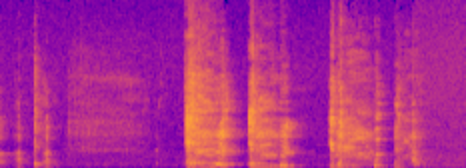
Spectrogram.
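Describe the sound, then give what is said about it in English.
A coughing fit: a couple of small coughs, then a run of harsh, loud, rasping coughs in quick bursts, with a faint hum underneath and no talking. “I just have my own coughing fit.”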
